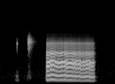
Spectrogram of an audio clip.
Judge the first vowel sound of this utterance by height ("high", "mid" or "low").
low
